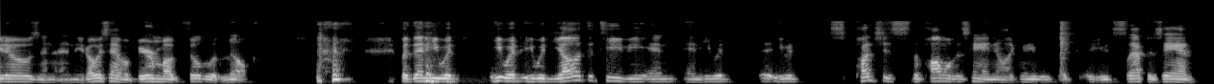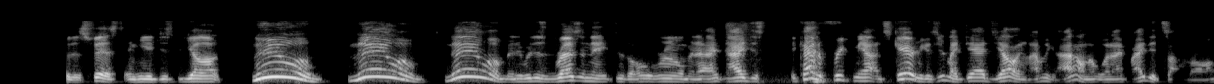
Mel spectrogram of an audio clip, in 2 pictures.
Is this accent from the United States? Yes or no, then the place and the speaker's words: yes; Twinsburg, Ohio, United States; I grew up in Twinsburg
